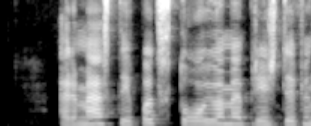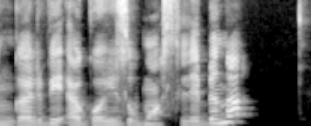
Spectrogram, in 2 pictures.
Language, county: Lithuanian, Kaunas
